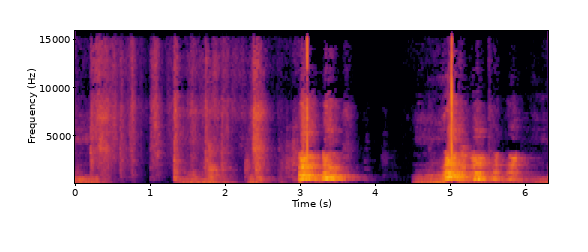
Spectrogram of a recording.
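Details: Faithful dog guarding a child, giving loud harsh barks in two main bursts separated by a brief silence, with softer sounds before them.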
